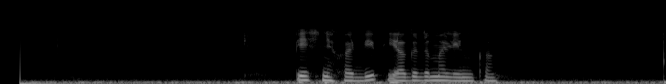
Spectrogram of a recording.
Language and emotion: Russian, neutral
